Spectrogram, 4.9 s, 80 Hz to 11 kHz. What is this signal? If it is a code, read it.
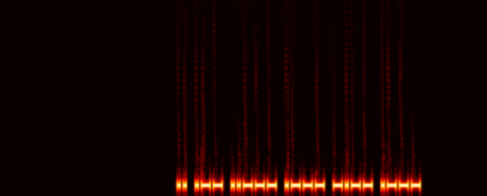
Morse code, heard as a keyed tone, about 40 wpm, 700 Hz. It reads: IW2JYJ
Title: DXCC-100 Call Signs - 6 Characters - 40wpm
